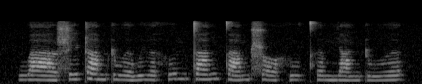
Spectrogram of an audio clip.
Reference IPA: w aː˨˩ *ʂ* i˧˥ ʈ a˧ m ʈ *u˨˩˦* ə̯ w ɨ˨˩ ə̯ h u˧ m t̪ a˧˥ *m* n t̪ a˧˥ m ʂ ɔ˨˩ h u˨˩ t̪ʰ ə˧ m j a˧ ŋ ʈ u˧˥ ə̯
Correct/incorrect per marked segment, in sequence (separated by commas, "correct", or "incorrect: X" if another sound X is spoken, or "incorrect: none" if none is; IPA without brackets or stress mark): correct, incorrect: u˨˩, incorrect: none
